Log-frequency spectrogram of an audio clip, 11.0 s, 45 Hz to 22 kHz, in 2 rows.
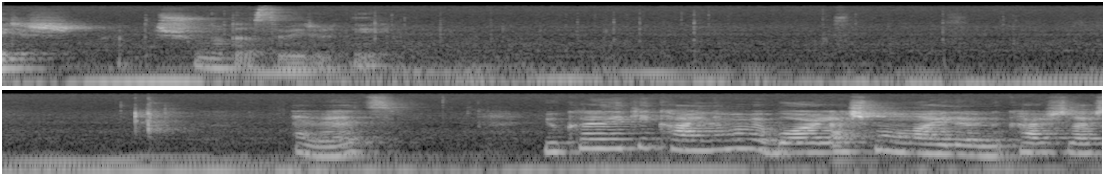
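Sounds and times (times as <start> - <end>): low hum: 0.0 - 9.6.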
